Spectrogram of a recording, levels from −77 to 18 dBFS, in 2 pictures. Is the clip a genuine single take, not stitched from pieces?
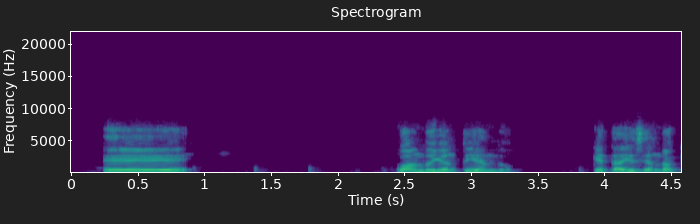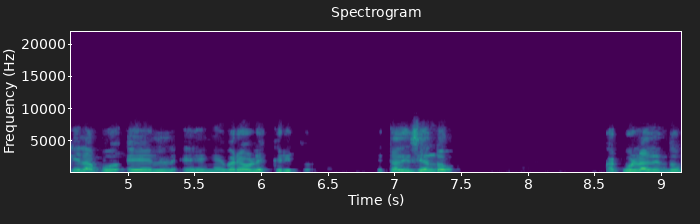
yes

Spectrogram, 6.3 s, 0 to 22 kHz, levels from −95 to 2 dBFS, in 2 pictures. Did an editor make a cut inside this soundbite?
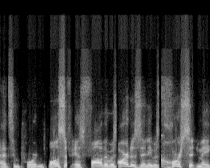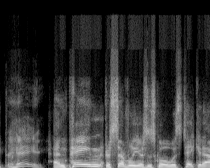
yes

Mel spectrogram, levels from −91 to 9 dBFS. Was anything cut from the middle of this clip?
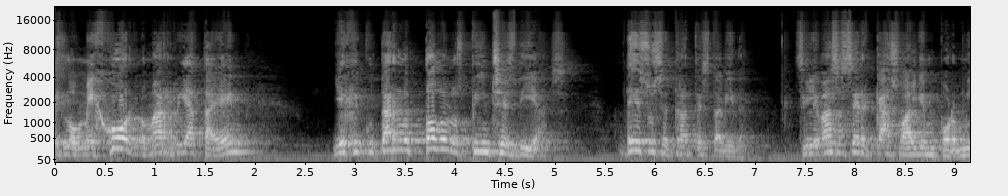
no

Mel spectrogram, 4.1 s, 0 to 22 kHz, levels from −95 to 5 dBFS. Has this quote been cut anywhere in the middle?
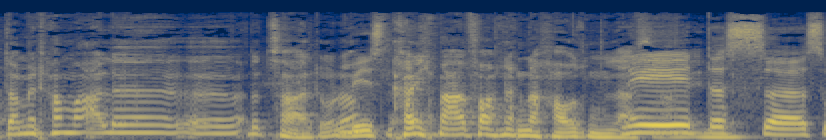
yes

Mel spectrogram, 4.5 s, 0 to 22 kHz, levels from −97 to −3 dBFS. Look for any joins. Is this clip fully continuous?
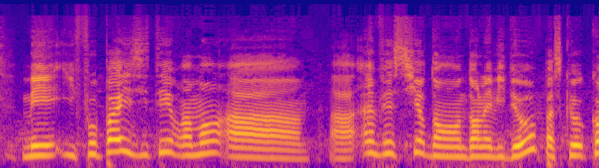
no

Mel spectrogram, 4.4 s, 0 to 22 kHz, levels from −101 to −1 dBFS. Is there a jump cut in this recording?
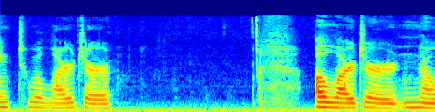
no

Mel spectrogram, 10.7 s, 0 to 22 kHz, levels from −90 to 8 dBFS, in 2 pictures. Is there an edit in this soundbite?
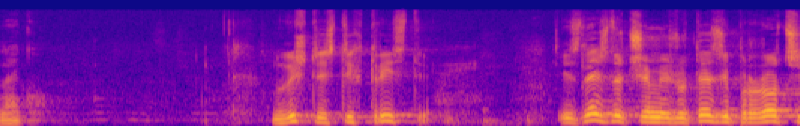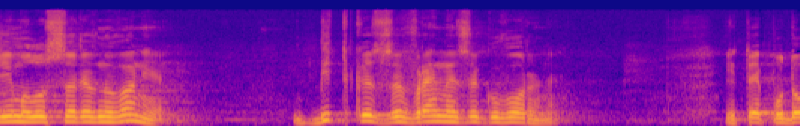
no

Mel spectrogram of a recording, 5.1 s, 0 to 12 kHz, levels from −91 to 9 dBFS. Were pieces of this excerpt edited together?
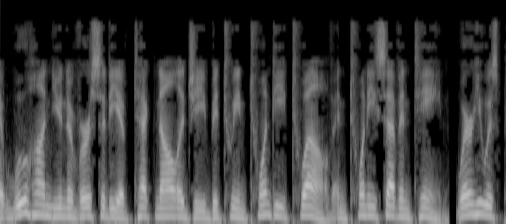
no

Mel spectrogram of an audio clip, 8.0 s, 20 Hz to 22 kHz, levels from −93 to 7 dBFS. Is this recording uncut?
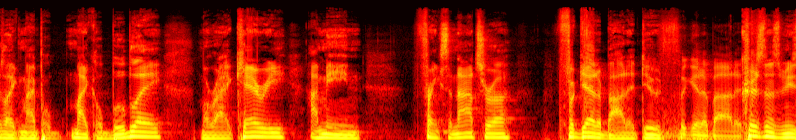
yes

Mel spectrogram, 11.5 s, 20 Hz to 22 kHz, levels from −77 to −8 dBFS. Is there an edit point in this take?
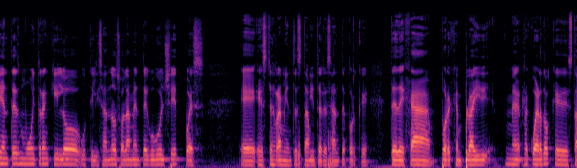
yes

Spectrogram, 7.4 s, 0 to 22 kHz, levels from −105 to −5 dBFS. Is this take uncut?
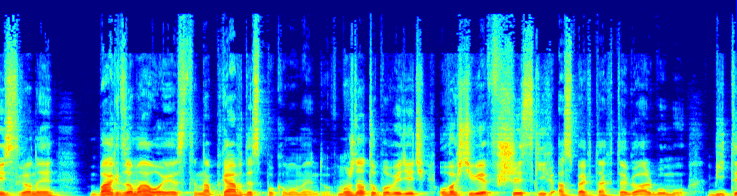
no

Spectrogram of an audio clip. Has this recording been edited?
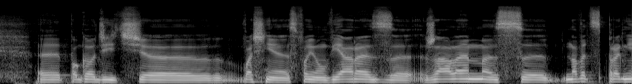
no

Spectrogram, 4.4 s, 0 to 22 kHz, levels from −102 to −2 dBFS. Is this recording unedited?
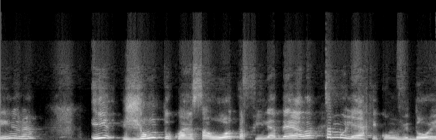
no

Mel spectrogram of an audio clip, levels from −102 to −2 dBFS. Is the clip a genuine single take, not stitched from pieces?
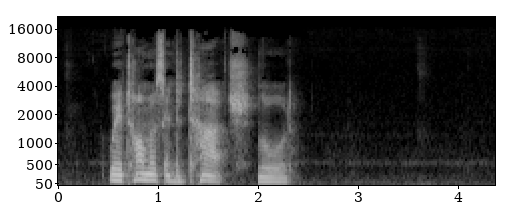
no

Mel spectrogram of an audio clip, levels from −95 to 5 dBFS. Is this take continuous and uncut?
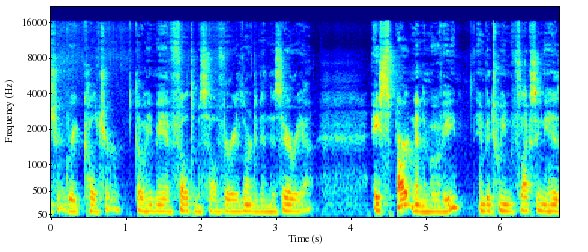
yes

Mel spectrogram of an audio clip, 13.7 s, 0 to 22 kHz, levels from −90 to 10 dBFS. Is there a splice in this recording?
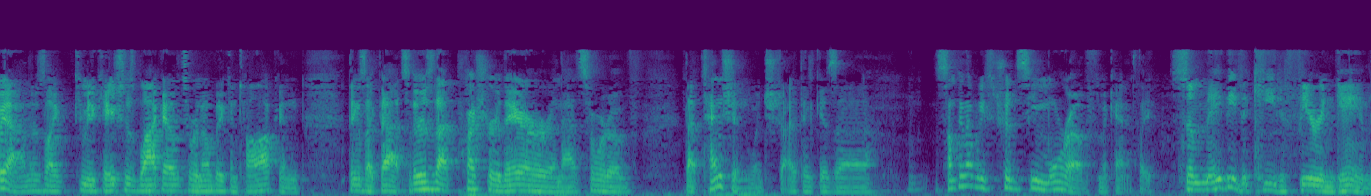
no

